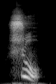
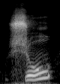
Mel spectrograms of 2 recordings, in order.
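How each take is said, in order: First: The syllable is said with the fourth tone. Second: The syllable is said with the second tone. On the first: "the fourth syllable is of the fourth tone" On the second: "the syllable with the second tone"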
